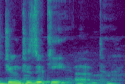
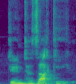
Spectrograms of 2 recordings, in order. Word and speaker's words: Jun Tazaki: So there's Jun Tezuki. I just said his name wrong, probably. Jun Tazaki, pardon me, as the Red Bamboo commander, and then Akihiko Rado is the one-eyed captain.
